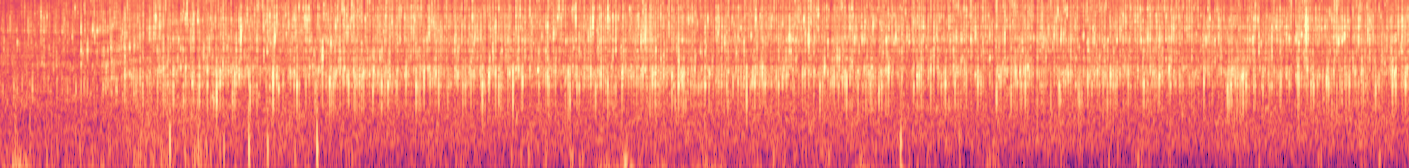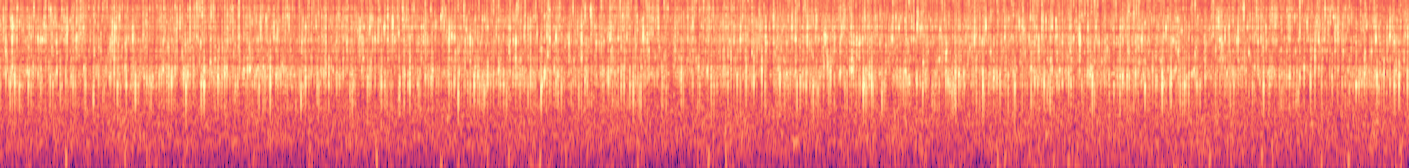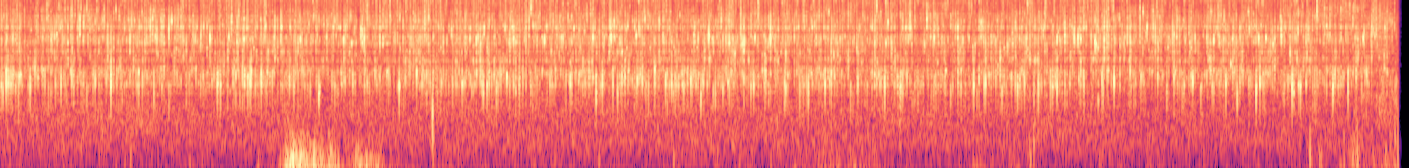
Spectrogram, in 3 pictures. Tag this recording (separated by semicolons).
ambient; field-recording; flow; liquid; nature; outside; river; stream; water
